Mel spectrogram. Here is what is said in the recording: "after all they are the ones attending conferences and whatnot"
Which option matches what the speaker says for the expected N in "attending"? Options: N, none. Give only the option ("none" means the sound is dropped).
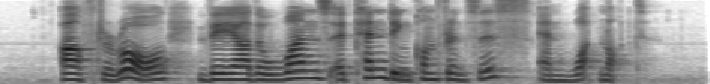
N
